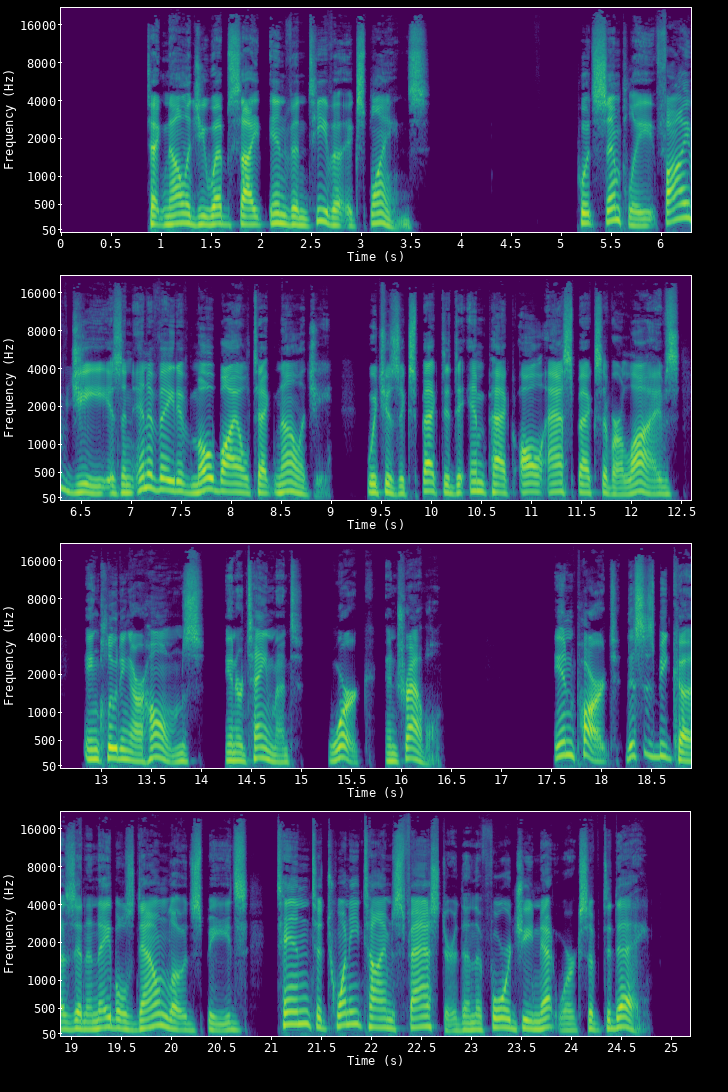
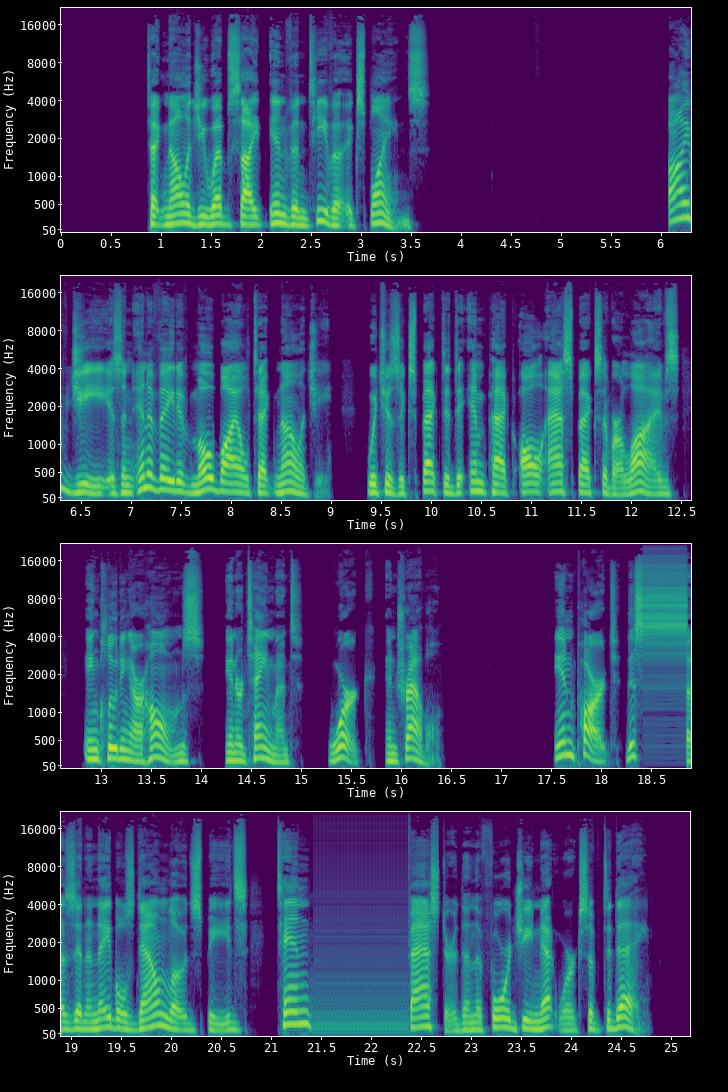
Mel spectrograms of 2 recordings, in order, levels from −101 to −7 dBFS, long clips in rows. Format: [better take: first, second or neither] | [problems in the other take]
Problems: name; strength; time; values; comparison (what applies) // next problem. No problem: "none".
first | audio freezing; at 5 s for 1 s, at 18 s and at 21 s for 1 s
